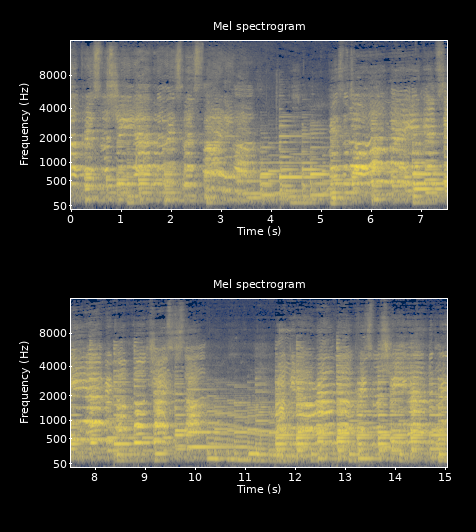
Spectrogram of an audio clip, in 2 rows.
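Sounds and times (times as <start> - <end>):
children's choir singing: 0.0 - 3.9, 5.2 - 10.5, 11.6 - 15.0.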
